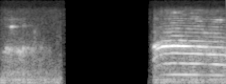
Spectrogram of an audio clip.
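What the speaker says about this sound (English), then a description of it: "Cat." A cat meows twice, the first call short and moderately loud, then a pause of silence before a longer, stronger drawn-out meow close by.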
